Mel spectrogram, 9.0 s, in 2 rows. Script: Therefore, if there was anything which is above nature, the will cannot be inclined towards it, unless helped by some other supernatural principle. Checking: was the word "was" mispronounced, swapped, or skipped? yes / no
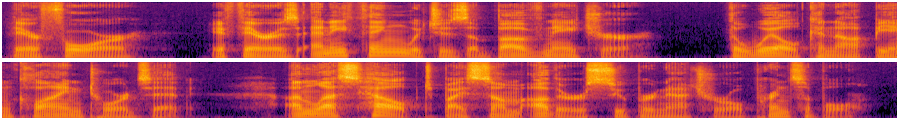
yes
